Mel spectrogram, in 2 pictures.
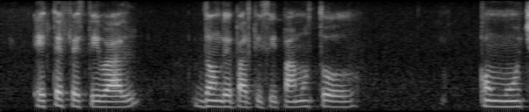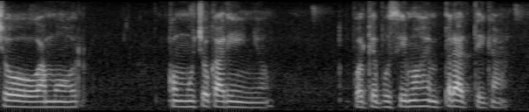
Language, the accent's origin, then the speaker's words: Spanish; Cuba; Costa Rica, Chile, Ecuador, Salvador, Guatemala, México, Puerto Rico, Uruguay, Venezuela y por supuesto nuestra isla caribeña Cuba.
